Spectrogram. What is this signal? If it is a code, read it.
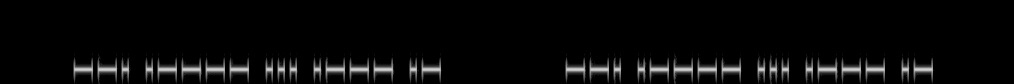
Morse code, heard as a keyed tone, about 20 wpm, 700 Hz. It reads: G1SJA G1SJA
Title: DXCC-100 Call Signs - 5 Characters - Repeated 2x - 20wpm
